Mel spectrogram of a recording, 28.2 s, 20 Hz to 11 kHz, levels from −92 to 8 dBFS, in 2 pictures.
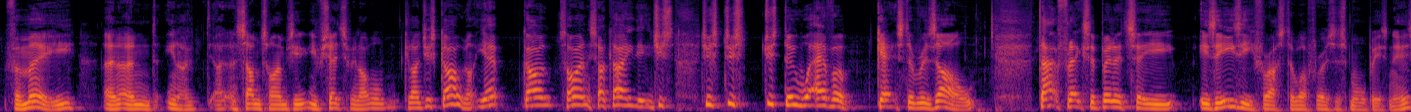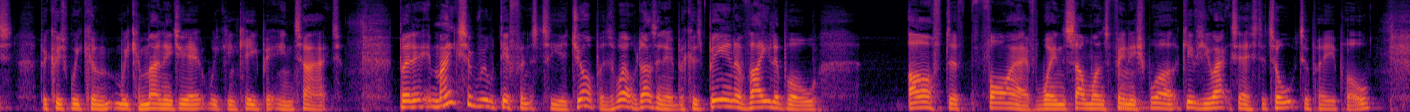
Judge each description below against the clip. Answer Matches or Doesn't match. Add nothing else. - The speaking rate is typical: Matches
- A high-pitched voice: Doesn't match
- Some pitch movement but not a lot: Doesn't match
